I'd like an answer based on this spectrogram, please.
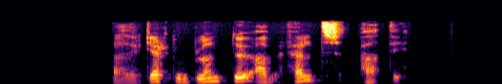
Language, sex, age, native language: Icelandic, male, 50-59, Icelandic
